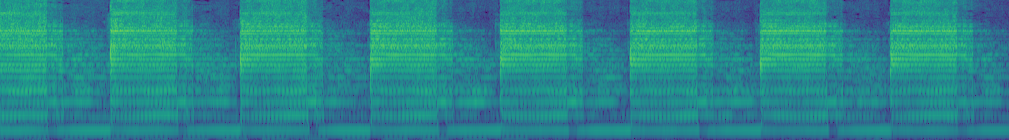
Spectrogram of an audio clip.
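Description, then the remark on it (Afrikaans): An alarm clock, the first one played on the Good Morning Breakfast show, rings with loud, harsh electronic beeping in steady repeated bursts, about six pulses over five seconds, piercing with no talking. “hierdie oukie, dit is my eerste wekker.”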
